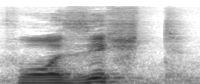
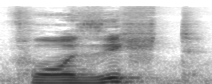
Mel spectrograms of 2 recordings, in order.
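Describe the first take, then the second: First: The word begins with an f sound. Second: The word begins with an f sound.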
